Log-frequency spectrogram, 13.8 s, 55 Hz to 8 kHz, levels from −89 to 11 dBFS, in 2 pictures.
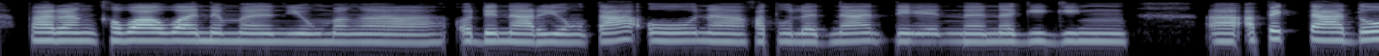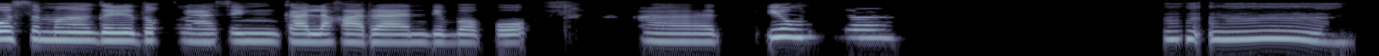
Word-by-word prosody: Parang 225 -1 +5
kawawa 220 0 +6
naman 210 -1 -1
yung 205 0 -2
mga 195 -1 -2
ordinaryong 200 -2 +1
tao 215 0 +1
na 205 -1 0
katulad 205 -1 -3
natin 205 -1 -1
na 200 0 0
nagiging, 210 0 -3 0.4
ah, 210 0 +5
apektado 240 -2 +5
sa 250 0 -5
mga 230 -1 +1
ganitong 220 0 +1
klaseng 210 0 -4
kalakaran, 195 -1 +1
'di 190 - -5
ba 190 -1 -5
po? 185 +1 -6 0.6
At 205 -1 -5 0.3
yung 300 0 0
sa 280 0 -5 1.4
Mm. 245 -5 -6
210 Hz, 115 wpm, -24 LUFS, 200-225 Hz, 1.4 s, kawawa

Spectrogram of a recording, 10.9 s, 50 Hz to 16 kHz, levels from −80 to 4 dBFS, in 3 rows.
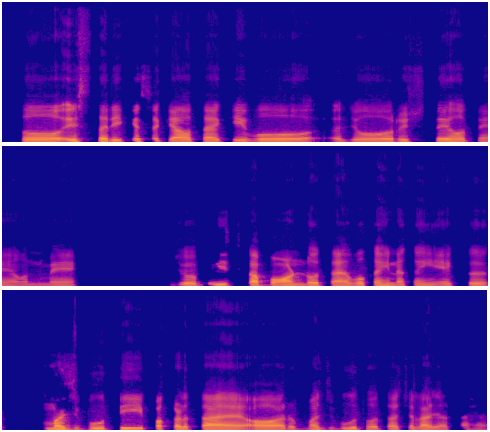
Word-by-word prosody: तो 175 0 +4
इस 160 -2 +2
तरीके 155 -2 +2
से 155 +1 -7
क्या 150 +1 +1
होता 150 +1 +1
है 155 - +2
कि 160 +2 -4
वो 150 0 -2 0.6
जो 125 -1 +1
रिश्ते 125 +6 -2
होते 135 -3 0
हैं 130 +2 -7
उनमें 130 -2 -9 0.7
जो 135 +1 -1
बीच 135 +2 -4
का 140 - +7
बॉन्ड 120 +2 +4
होता 120 0 0
है 135 - +3
वो 175 +3 0
कहीं 150 0 0
न 145 - -3
कहीं 145 -1 -5
एक 135 -1 -5 0.4
मजबूती 140 +3 +2
पकड़ता 125 -2 +3
है 120 0 +4
और 120 -1 +3
मजबूत 120 +2 -4
होता 120 0 -3
चला 115 -1 -2
जाता 105 -1 -8
है। - - -18
130 Hz, 185 wpm, -24 LUFS, 120-150 Hz, 0.7 s, का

